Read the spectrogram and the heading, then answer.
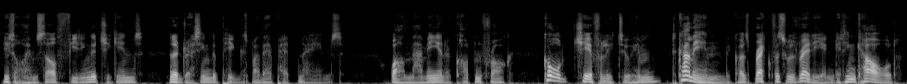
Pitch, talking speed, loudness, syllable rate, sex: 100 Hz, 225 wpm, -25 LUFS, 6.4 syllables/s, male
